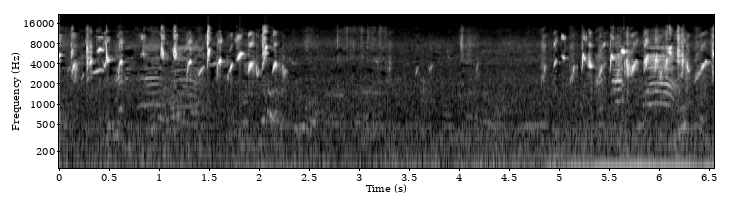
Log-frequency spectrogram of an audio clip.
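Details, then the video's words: Goldfinch (European) in khlawi style, giving quick twittering phrases at the start and again near the end, separated by a quieter gap, while a loud low rumble rises in the last seconds. "حسون خلاوي"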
